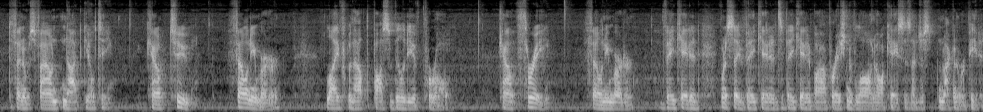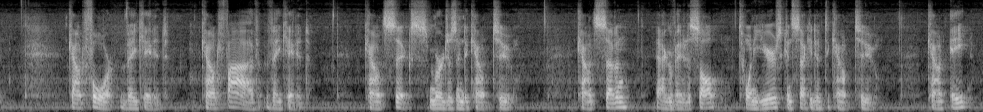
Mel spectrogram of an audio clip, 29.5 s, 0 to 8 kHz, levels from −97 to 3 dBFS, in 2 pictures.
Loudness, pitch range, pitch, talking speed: -21 LUFS, 95-120 Hz, 100 Hz, 135 wpm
